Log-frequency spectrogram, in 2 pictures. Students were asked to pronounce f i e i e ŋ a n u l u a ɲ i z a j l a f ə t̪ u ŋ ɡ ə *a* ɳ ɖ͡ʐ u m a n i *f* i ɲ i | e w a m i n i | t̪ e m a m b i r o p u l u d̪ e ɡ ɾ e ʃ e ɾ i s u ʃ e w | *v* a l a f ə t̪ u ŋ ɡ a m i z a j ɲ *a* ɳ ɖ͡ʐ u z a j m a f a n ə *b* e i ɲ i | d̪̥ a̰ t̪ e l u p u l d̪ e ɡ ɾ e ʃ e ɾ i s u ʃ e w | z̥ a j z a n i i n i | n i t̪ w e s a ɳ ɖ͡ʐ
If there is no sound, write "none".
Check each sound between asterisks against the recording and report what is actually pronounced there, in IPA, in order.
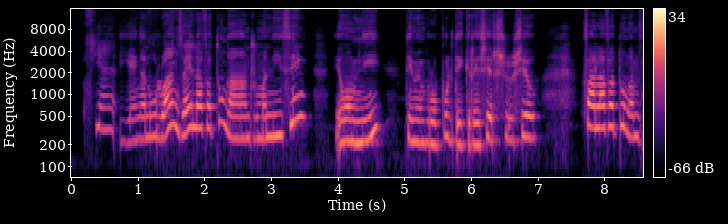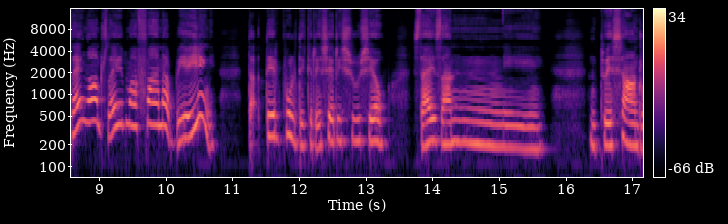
a, s, f, a, b

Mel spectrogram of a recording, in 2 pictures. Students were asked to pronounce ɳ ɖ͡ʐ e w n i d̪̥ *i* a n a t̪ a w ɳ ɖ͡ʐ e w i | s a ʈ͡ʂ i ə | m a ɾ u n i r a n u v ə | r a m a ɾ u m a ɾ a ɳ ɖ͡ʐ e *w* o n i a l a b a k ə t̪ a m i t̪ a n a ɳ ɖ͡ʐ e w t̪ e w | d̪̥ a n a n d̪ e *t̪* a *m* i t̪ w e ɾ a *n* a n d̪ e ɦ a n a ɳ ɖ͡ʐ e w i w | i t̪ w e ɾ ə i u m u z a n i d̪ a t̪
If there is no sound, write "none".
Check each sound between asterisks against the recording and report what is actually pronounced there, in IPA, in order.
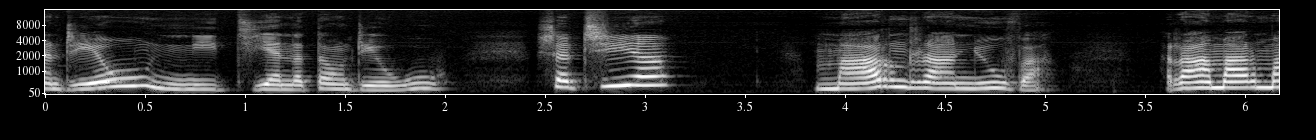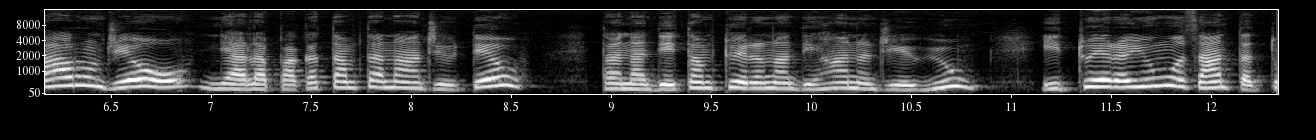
i, w, t̪, m, n

